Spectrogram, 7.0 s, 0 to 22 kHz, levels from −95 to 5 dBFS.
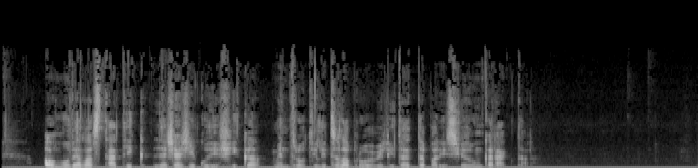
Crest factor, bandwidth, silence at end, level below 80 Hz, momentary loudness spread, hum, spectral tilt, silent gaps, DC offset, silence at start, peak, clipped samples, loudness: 24 dB; 16 kHz; 0 s; -42 dBFS; 24 LU; 50 Hz at -40 dBFS; -2.5 dB/octave; none; under 0.1%; 0.05 s; -8 dBFS; under 0.1%; -29 LUFS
